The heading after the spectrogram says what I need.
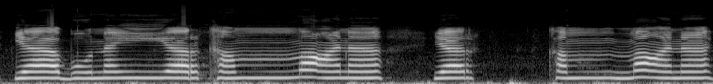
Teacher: karena huruf mim dibaca dengan gunnah yang dipanjangkan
